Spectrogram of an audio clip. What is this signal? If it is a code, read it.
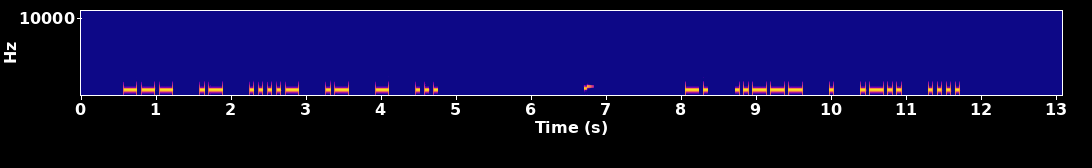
Morse code, heard as a keyed tone, about 20 wpm, spaced as for 14 wpm, 700 Hz. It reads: OA4ATS N2ELH
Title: 082 Lesson 14g - Number 2 - Call Signs 20wpm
